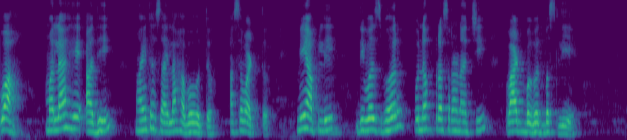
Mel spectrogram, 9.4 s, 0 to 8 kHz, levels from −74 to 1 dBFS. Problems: background sounds at intervals, background conversations at intervals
